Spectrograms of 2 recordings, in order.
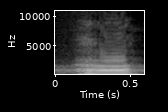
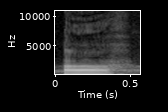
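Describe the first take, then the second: First: The sound begins with a breathy h. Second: The sound begins with a glottal stop. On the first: "Kalau dalam riwayat Al-Imam Al-Bukhari pakai ha" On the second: "kalau dalam riwayat yang lain itu pakai hamzah"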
